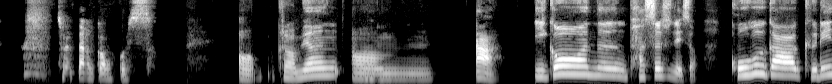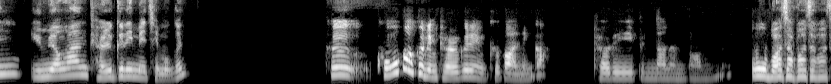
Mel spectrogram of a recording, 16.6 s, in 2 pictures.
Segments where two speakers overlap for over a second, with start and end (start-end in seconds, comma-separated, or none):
none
